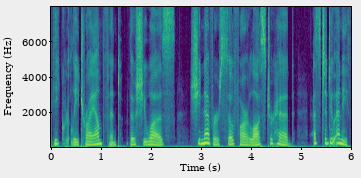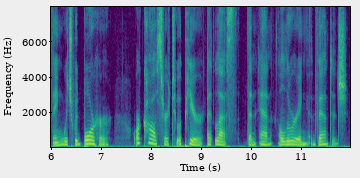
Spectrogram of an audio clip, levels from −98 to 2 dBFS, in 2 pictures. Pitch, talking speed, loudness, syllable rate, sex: 185 Hz, 155 wpm, -18 LUFS, 4.3 syllables/s, female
